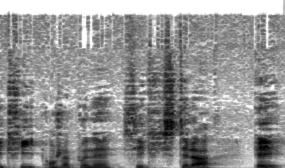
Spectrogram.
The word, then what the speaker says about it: Stella: c'est écrit Stella et quand les Japonais le prononcent ils disent Stella et pas stellar et c'est pas une un problème de prononciation quoi c'est que Ben le le r n'y est pas du tout c'est le mot Stella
